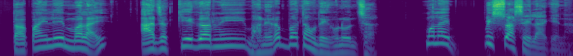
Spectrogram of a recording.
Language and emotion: Nepali, disgusted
